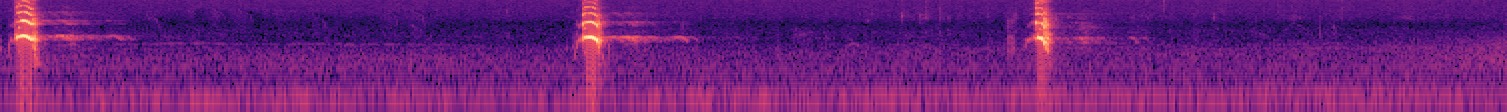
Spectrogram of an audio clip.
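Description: Three short, high-pitched animal calls, each a sharp downward squeak, about two to three seconds apart, over a faint low background hum.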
